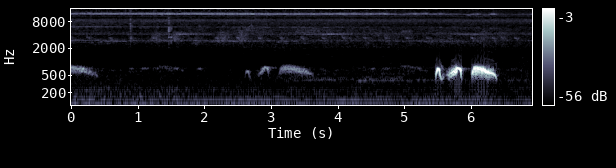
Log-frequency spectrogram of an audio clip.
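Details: Wild spotted dove responding to decoy birds, the only one calling at the spot. Several seconds of faint, soft coos and quiet background lead to a loud final phrase of short clipped notes ending in a long falling coo.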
